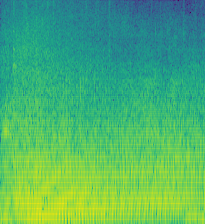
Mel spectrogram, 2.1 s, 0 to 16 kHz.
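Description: A Ford Mustang Dark Horse V8 engine revs hard and steadily, a deep throaty roar with rising harmonic tones that swells early and holds loud, close to the listener.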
